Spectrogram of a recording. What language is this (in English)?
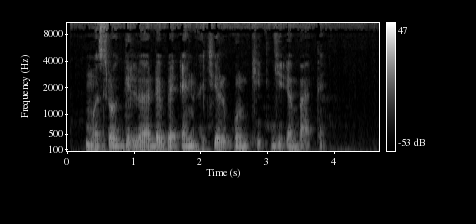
Luo (Kenya and Tanzania)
